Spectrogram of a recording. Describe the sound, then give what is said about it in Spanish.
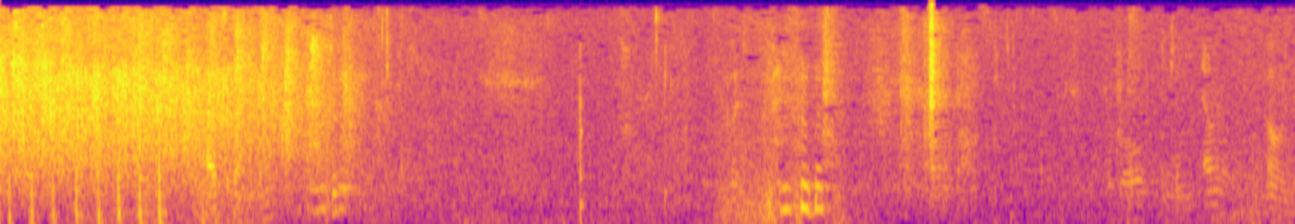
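An audience breaks into loud, dense clapping for two young volunteers called to the front, fading out over the first few seconds, followed by quieter murmuring and voices. “Un buen aplauso para estos muchachos, por favor.”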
